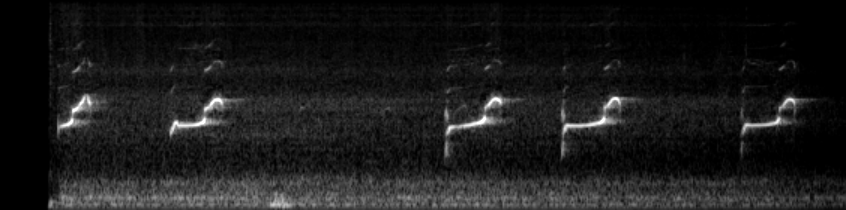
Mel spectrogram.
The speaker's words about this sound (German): Und wenn ihr wollt, könnt ihr jetzt mal kurz eure äh, Ohren aufsperren und dann hört ihr, wie sich der große Brachvogel äh, so in der Natur anhört.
